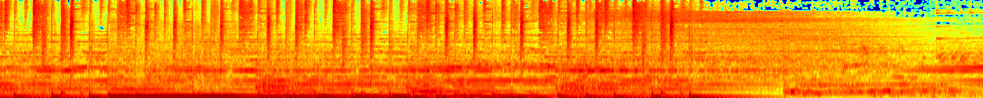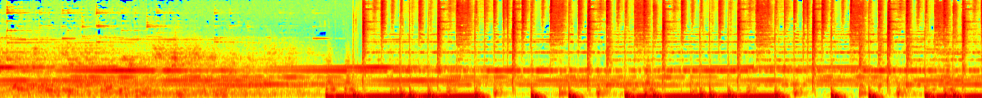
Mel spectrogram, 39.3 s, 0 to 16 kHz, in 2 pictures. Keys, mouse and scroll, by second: 0.9 click, 1.5 s, 3.0 ctrl+s, 3.7 shift+click, 4.2 shift+click, 5.0 click, 5.4 click, 6.0 shift+click, 7.5 /, 7.9 click, 8.5 click, 9.2-10.6 right drag, 10.6 drag, 11.6 ctrl+s, 11.8 drag, 12.1 scroll up 2, 12.3-13.0 shift+middle drag, 13.0 click, 14.9-21.9 drag, 22.2-25.0 drag, 25.0 click, 25.6-27.9 drag, 28.1-28.7 ctrl+scroll down 2, 29.1-29.6 ctrl+scroll up 1, 29.6 scroll down 1, 30.2 click, 30.9 click, 31.1-31.5 scroll up 2, 31.7 click, 32.5 ctrl+z, 33.0 drag, 35.0 scroll up 1, 35.4-35.9 shift+middle drag, 36.8 scroll up 2, 37.5 click.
